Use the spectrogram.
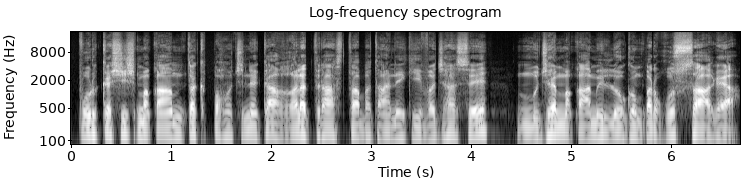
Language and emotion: Urdu, angry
